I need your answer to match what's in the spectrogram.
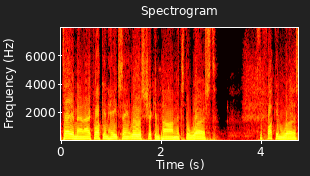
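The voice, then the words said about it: Put-on exaggerated regional accent. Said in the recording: “this accent's the same as my John Kennedy accent.”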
